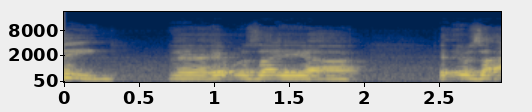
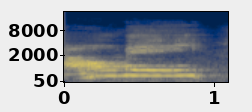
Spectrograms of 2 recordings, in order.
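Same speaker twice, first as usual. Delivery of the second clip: very high cartoon voice, word drawn out long; 11 semitones higher than usual. Trying an impression of Marge Simpson for a laugh: Marge Simpson voice. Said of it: "can I do an impression of Marge Simpson".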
